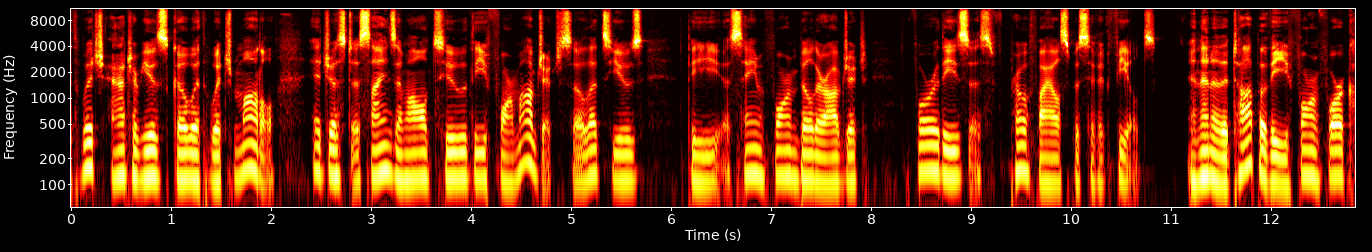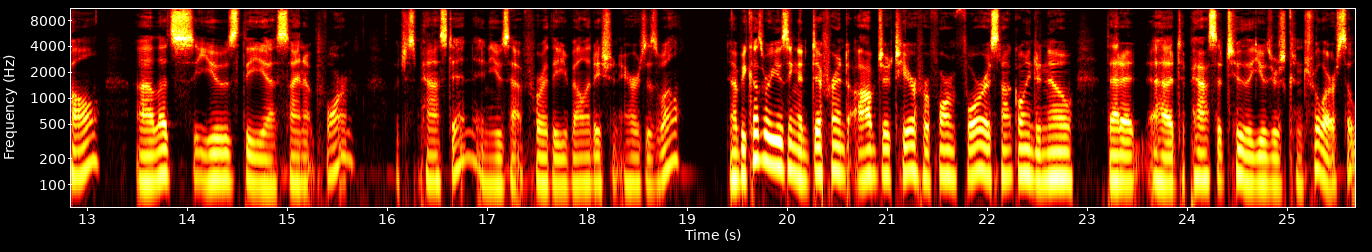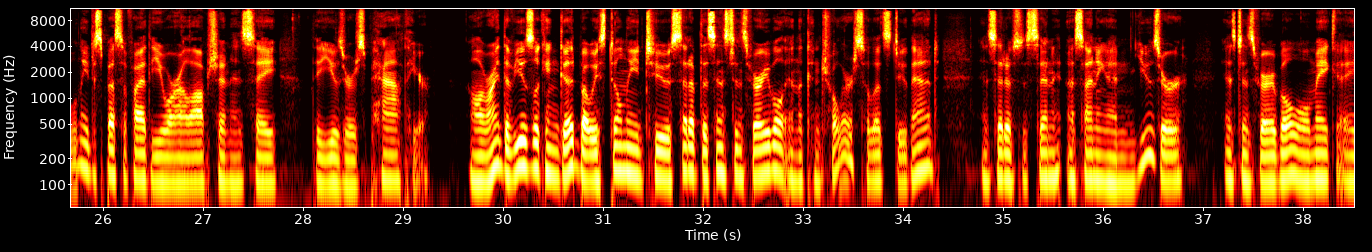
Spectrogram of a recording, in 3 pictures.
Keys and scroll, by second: 2.7 super+[, 16.2 alt+shift+Left, 16.4 super+c, 17.6 super+v, 28.8 super+s, 32.6 super+c, 34.7 alt+super+Down, 35.1 super+v.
